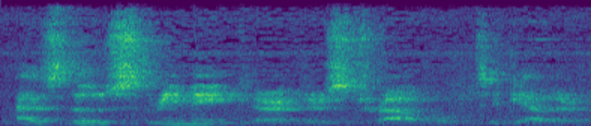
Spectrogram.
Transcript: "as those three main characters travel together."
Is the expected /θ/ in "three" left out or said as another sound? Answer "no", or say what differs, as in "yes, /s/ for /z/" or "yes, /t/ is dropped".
no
